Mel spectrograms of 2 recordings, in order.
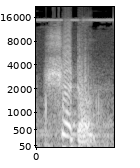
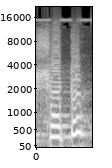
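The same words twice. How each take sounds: First: "shutter" with one light T; don't double the T in "shutter"; correct single T. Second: "shutter" with a stressed double T; wrong doubled T. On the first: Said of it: "It is shutter". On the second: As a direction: hold the TT in "shutter". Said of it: "It's not shutter". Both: Shown as a demonstration.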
